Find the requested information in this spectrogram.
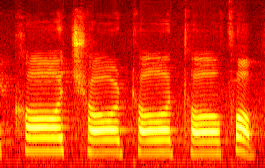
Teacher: જે વ્યંજનોના ઉચ્ચારણ હવાના વધુ પ્રમાણથી થતો હોય તેને મહાપ્રાણ સ્પર્શ વ્યંજન, અને જે વ્યંજનોના ઉચ્ચારણ વખતે હવા ઓછા પ્રમાણથી થાય છે તેને અલ્પપ્રાણ.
